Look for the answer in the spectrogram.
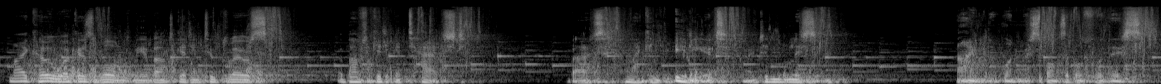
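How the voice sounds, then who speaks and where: A man playing a cold, weary, guilt-ridden scientist monster in a dramatic comic dub, speaking in a deliberate, theatrical way. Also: fairly low pitch, natural voice. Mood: regretful, self-blaming. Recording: echoey reverberant voice with background music.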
